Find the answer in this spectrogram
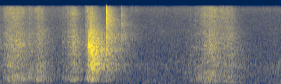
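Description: A knife scraping across a painted canvas propped on a wooden easel, in three rasping strokes. The second stroke, about a second and a half in, is the loudest.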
